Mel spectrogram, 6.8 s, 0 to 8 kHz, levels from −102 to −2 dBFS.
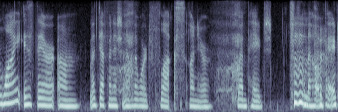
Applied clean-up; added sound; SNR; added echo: none; Respiratory sounds; 19 dB; none.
